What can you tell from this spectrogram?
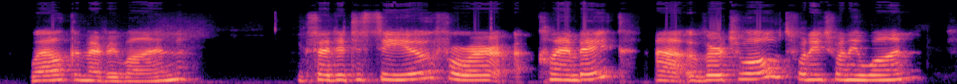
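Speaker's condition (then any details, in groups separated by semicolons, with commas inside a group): No condition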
